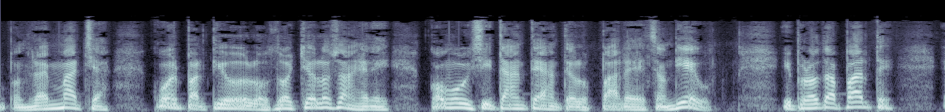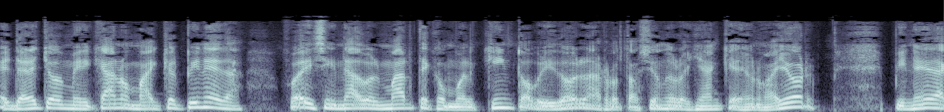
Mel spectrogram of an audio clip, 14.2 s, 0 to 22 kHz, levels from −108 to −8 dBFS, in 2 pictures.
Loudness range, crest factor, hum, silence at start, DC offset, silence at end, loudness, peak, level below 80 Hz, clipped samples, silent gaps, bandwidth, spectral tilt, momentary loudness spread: 1 LU; 16 dB; none; 0 s; under 0.1%; 0 s; -20 LUFS; -4 dBFS; -48 dBFS; under 0.1%; none; 11 kHz; -6 dB/octave; 9 LU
